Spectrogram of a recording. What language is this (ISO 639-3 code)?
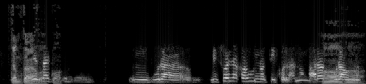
ori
